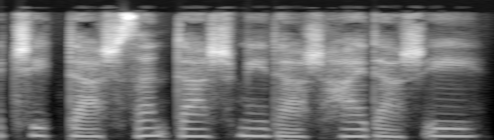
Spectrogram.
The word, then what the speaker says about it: Csikszentmihalyi: The Hungarian psychologist Mihali 6 in Mihali often pronounced mihi cheek-sent-me closing parenthesis called it flow.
